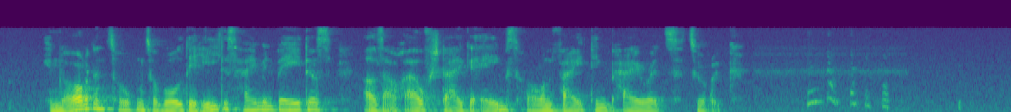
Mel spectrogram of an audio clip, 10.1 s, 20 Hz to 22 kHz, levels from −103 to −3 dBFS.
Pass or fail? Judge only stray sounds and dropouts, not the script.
fail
